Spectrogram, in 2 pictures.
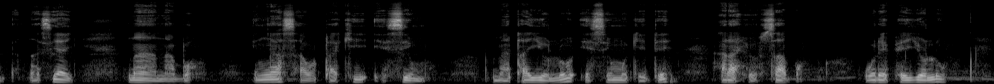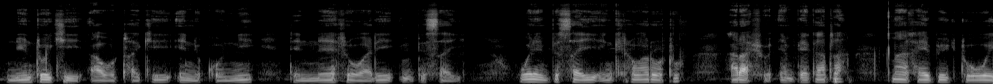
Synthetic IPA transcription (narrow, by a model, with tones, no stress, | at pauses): a˨na˨si˦a˦jna˦˨na˨bo˨ | i˨ŋa˦sa˨wu˨tʰa˨kʰi˦e˨si˦mu | ma˨tʰa˦jo˨lo˦ʔe˨si˦mu˨ke˨te˦a˦ɾa˨ʃo˨sabo˨wo˦ɾepʰe˦jo˨lo˦ni˦nto˦kʰi˨a˨wu˨tʰa˨kʰi˦e˨ni˨kʰo˨ni˦te˨ne˦ɾe˨wa˨ɾi˦mpi˦sa˨ji˨ | wo˦ɾe˨mpi˦sa˨jie˨ŋki̥ɾe˦wa˦ɾo˨to˦a˦ɾa˨ʃo˨ʔe˨mpe˦ka˦ta˦na˦ka˦i˦pe˦ktʰo˨we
